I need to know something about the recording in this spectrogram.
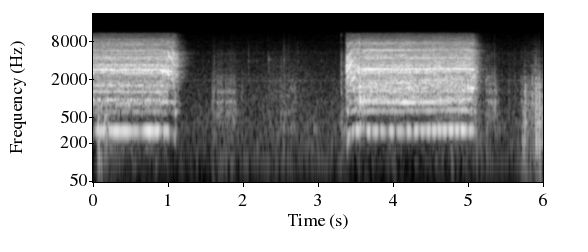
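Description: Electric retractable landing gear (Durafly DH Vampire replacement retract set) on a foam-board RC jet, whining steadily as the gear cycles. One run ends about a second in, and a second run of nearly two seconds starts about halfway through.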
